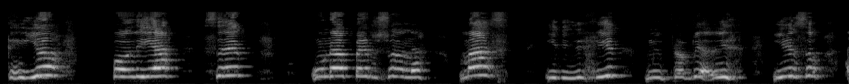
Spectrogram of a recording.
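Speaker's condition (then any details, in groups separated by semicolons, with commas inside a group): Cerebral palsy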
